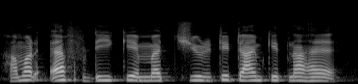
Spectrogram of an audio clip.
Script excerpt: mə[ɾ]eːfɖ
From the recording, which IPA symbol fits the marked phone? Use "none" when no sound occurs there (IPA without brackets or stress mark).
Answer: ɾ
